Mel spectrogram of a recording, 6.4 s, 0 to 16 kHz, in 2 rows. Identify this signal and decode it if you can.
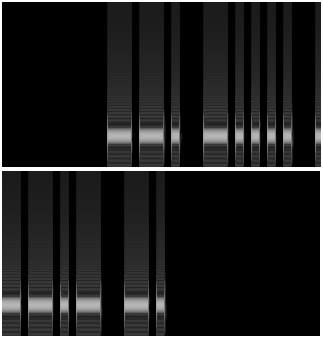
Morse code, heard as a keyed tone, about 15 wpm, 700 Hz. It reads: G6QN
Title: DXCC-100 Call Signs - 4 Characters - Repeated 3x - 15wpm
